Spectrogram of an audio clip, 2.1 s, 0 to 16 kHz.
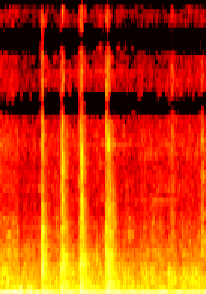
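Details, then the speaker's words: Original matching-numbers 1966 Chevrolet Impala with a four-barrel ("fer jet") carburetor, points, power steering and power brakes, idling. Deep, even V8 burble with a steady beat and no knocks or misses; runs smoothly. "runs nice and smooth got the H uh fer jet on it with Point still power steering power brakes that really runs nice and smooth"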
